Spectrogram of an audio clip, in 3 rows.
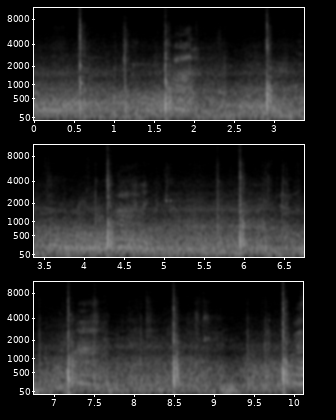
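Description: Tennis ball struck back and forth by rackets in a baseline rally: eight sharp pops, about one every 1.2 to 1.6 seconds, over a steady crowd hum.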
